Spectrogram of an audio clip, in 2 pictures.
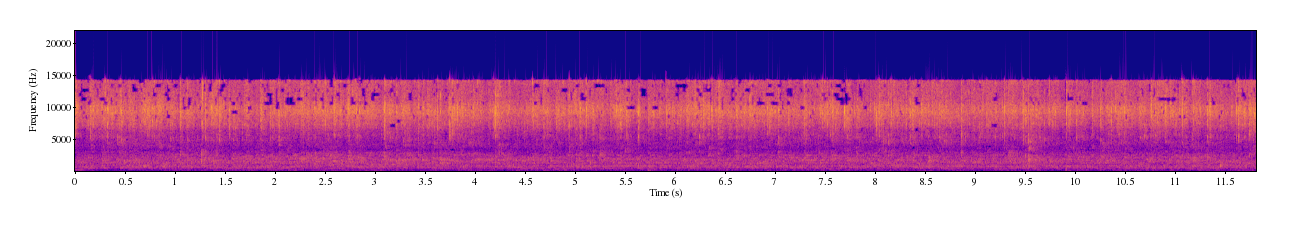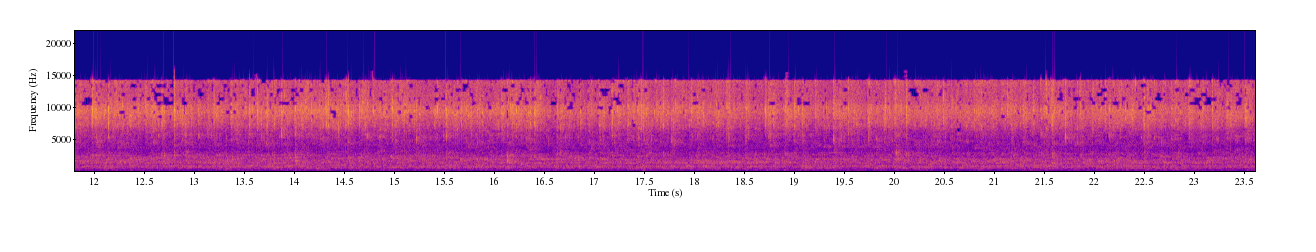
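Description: Heavy rain falling steadily onto floodwater, a dense, even patter of countless drops.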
